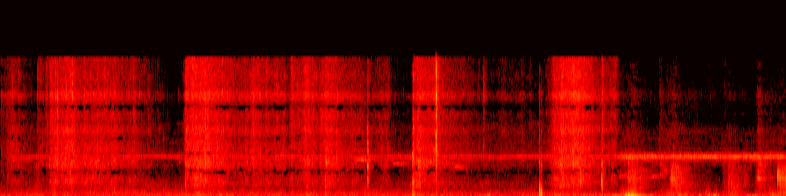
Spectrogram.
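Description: Outdoor rural ambience: a steady soft hiss with a few faint clicks. A short lower-pitched sound comes about six seconds in, and a thin steady high tone starts at about the same time.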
